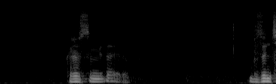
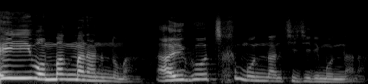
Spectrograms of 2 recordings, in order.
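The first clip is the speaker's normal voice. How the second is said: loud, exasperated jeering; mock scolding; 5 semitones higher, 10 dB louder than usual. Preacher imagining how he'd scold Gideon, mock exasperated. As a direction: tut and scoff at a useless man. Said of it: "저 같으면 그렇게 불렀을 것 같아요".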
